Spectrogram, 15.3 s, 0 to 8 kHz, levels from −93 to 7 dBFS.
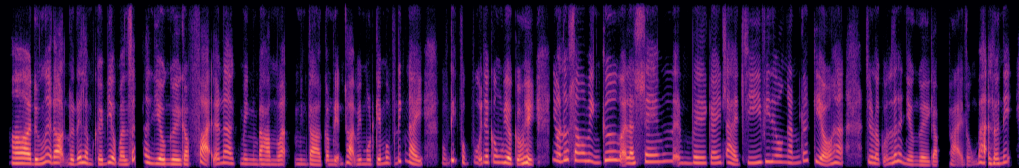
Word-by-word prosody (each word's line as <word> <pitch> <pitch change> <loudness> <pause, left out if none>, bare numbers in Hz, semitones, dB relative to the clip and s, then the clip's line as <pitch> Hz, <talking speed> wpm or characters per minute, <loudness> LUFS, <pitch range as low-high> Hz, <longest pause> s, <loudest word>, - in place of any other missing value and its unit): Ờ, 245 -1 +8
đúng 225 +2 +2
rồi 315 -2 0
đó. 275 0 +5
Đợt 215 -2 0
đấy 260 +4 +4
là 265 - +3
một 220 - -11
cái 210 -1 +2
việc 255 -2 +2
mà 200 -1 +1
rất 200 - -2
là 290 - +2
nhiều 230 -3 +6
người 210 -1 +4
gặp 205 -1 +1
phải - - +2
luôn 230 +3 -2
á. 255 -3 0
Mình 215 -2 -8
vào 205 -2 +1
mạng 200 +1 -3
mình 210 -1 -13
vào 195 -3 +2
cầm 195 +1 -5
điện 225 - -5
thoại 285 - +1
vì 210 - -3
một 210 0 -7
cái 220 - +2
mục 260 +1 -6
đích 350 +1 -5
này, 225 - 0 0.3
mục - - -14
đích 385 0 +1
phục 285 -6 -6
vụ 275 - -5
cho 290 - +1
công 285 -1 -4
việc 250 -5 +7
của 210 - +1
mình. 235 -4 +5 0.2
Nhưng 385 - -5
mà 340 - +2
lúc 405 +3 +1
sau 370 -2 +1
mình 310 -7 -4
cứ, 400 +2 +2
gọi - - +2
là, 245 0 +5
xem 325 +4 -2
lại - - -4 0.2
về 260 -1 +1
cái 260 +1 -3
giải 255 -9 -1
trí 270 +5 -5
video 315 -1 -3
ngắn 270 -2 -7
các 375 +3 -7
kiểu 330 - +1
ha. 260 +2 -3 0.3
Chung 285 -4 -3
là 230 - 0
cũng 215 - -10
rất 325 - +1
là 350 - -1
nhiều 205 - -5
người 175 -2 -2
gặp 165 -1 -4 0.2
phải - - -6
giống 175 - -14
bạn 275 -4 +1
luôn 235 +4 -1
ấy. - - -7
255 Hz, 290 wpm, -23 LUFS, 210-290 Hz, 0.3 s, Ờ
